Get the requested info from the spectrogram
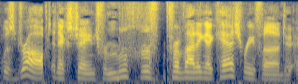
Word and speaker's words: MSCHF: Nike not only disavowed any connection with the shoes, they sued Mischief, M-S-C-H-F, which I assume is pronounced Mischief. There's no vowels. Just run all that shit together. Mischief.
